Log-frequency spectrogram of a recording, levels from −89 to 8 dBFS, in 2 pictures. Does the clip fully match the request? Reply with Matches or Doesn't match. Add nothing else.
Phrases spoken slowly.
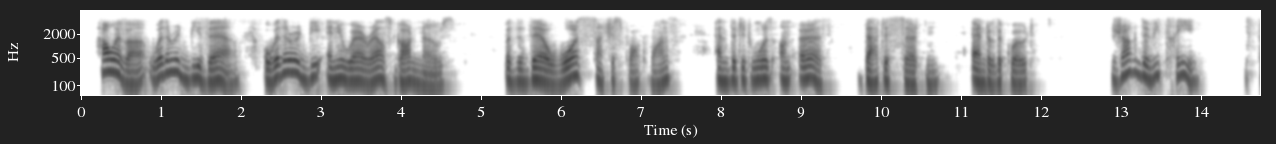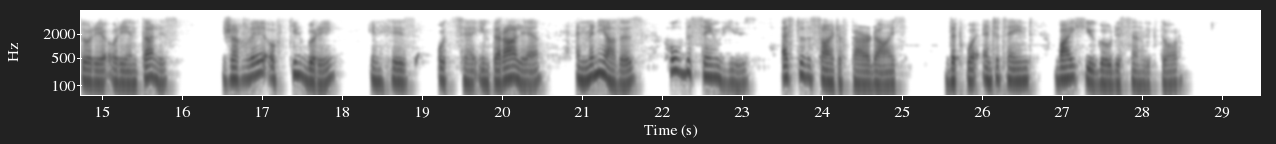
Matches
